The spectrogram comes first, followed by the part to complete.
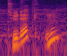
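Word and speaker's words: Tudyk: bliss uh actor alan tudek two dick today uh 51. that's how you pronounce it he's on firefly yeah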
